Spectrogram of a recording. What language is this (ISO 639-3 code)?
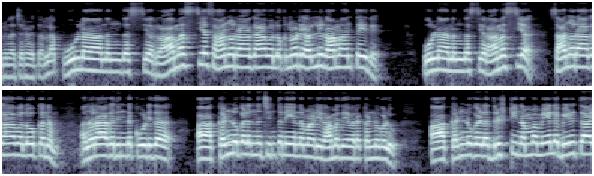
kan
